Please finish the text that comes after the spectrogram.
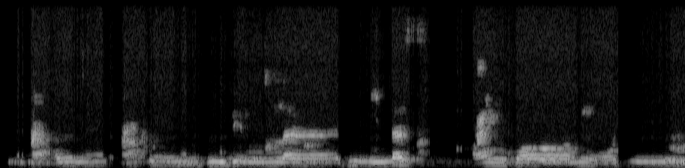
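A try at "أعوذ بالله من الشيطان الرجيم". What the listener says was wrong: Huruf shin di tengah tidak. Kalau itu mahrufnya huruf sa, itu suaranya huruf sa. Maka nanti salah.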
